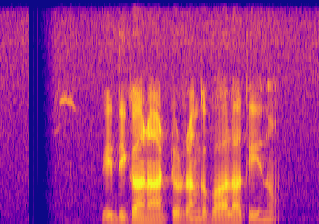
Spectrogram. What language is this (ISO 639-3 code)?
sin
